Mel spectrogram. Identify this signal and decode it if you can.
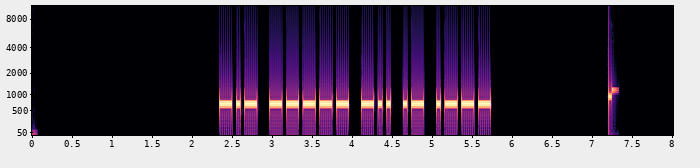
Morse code, heard as a keyed tone, about 23 wpm, 700 Hz. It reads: K0DAJ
